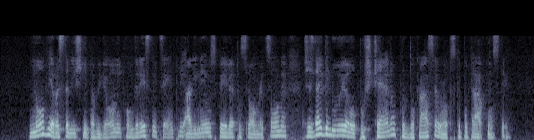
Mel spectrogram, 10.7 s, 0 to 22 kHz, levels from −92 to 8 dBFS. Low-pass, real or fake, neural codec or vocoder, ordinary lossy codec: 19.8 kHz; fake; codec, 44.1 kHz, 2.6 kbps, DAC; AAC, 24 kbps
